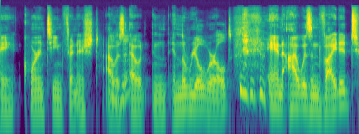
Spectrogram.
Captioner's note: laughing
